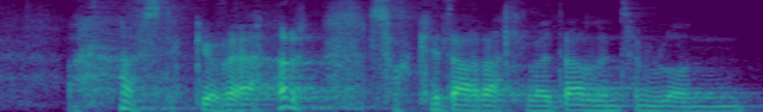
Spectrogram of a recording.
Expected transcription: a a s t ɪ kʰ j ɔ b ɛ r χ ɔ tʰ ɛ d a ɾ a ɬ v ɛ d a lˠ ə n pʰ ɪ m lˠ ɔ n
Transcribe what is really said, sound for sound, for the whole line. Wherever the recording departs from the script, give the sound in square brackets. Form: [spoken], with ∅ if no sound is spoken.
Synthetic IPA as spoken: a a s t ɪ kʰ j ɔ [v] ɛ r [s] ɔ [kʰ] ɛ d a ɾ a ɬ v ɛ d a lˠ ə n [tʰ] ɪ m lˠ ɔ n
